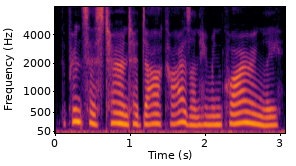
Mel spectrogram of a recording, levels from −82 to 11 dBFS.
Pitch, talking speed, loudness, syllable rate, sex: 225 Hz, 175 wpm, -15 LUFS, 4.9 syllables/s, female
